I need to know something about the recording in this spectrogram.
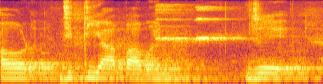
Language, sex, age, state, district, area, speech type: Maithili, male, 45-60, Bihar, Madhubani, rural, spontaneous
